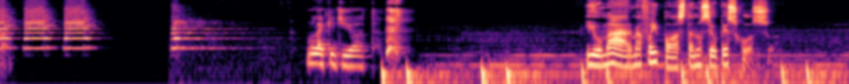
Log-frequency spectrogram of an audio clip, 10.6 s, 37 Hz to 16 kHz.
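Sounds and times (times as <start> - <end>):
car alarm in a parking lot set off by a bicycle: 0.0 - 1.4, 2.1 - 3.5
speech: 3.8 - 4.9, 7.3 - 9.8.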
